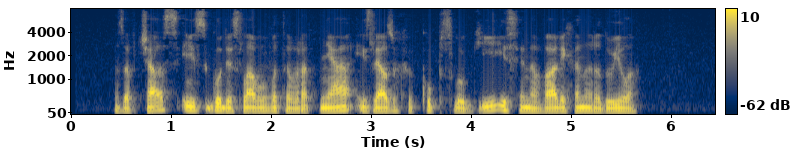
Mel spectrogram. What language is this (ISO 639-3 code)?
bul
